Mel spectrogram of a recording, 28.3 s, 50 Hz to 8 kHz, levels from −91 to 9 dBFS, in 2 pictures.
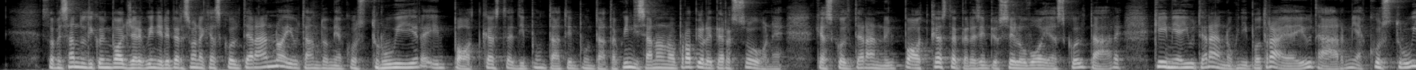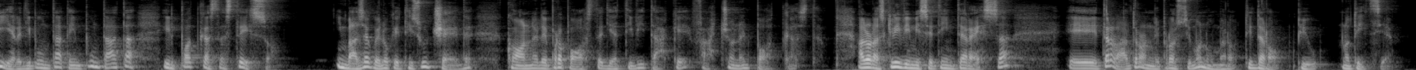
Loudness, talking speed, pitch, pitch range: -23 LUFS, 165 wpm, 140 Hz, 125-170 Hz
